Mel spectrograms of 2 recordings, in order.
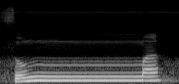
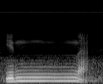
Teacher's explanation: Kalau nun beda lagi dia tergantung dengan posisi makharijul huruf, keluar hurufnya. Kalau ma kedua bibir yang tertutup, kalau na tidak. Dia tidak bisa ditutup.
